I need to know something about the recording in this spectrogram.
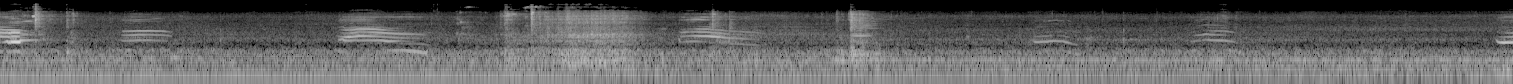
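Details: Domestic cat meowing repeatedly: short rising-falling harmonic mews spaced a few seconds apart across the recording, with occasional clicks and a noisy rustling burst midway over a steady low hum.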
